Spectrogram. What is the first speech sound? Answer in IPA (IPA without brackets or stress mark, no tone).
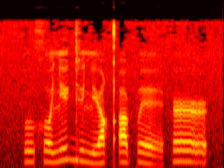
u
